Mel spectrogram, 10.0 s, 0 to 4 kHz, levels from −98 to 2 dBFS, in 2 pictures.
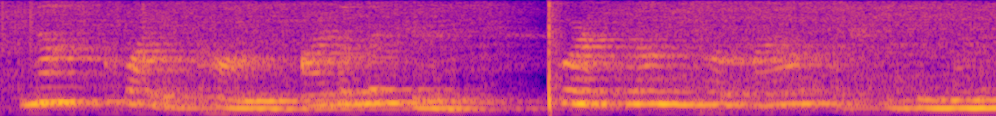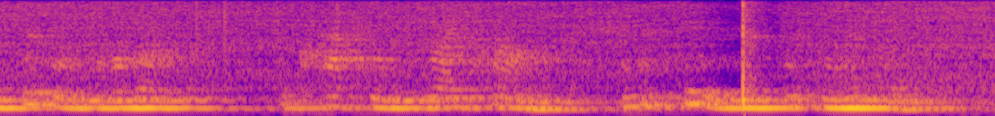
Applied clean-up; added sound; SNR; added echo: none; Fire; 15 dB; reverberation time 1.2 s.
